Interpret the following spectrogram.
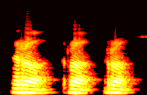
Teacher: क्योंकि जब हम र का उच्चारण करते हैं तो कंपन उत्पन्न होता है जैसे र र र कंपन उत्पन्न हो रहा है इसलिए इसको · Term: लुंठित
